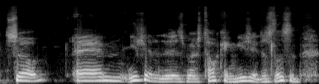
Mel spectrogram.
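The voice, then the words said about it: Croaky, strained voice. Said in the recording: “I'm losing my voice is croaky as anything today.”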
